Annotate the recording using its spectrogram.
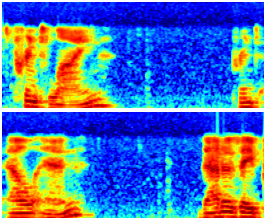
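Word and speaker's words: println: system.out do print Ln which I pronounce print Line Print Ln that is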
